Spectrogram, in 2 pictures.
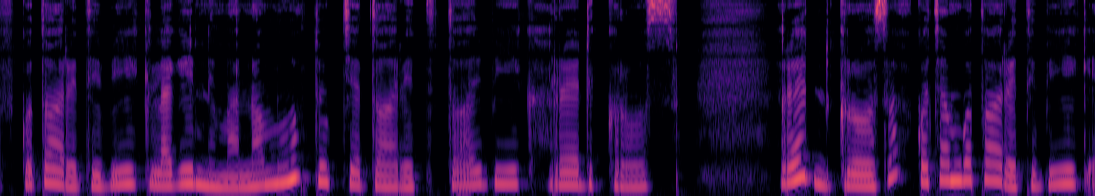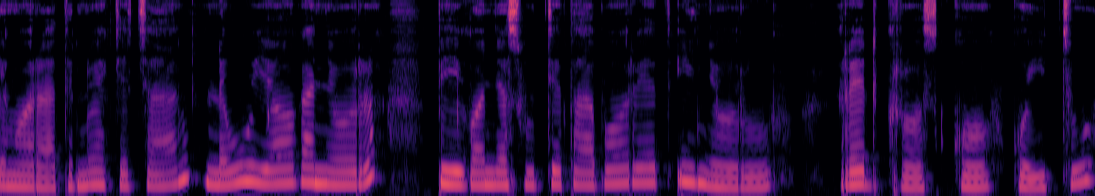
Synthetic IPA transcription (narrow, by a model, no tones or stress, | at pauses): kotɔɾetibiklaɡinimanɔmutuk̚t͡ʃetɔɾeti̥tɔ̰jbikrɛdkɾos | rɛdkɾoskot͡ʃamɡotɔɾetibikḛŋɔɾatinwɛk̚t͡ʃet͡ʃaŋneujɔkaɲoɾpikɔɲɔsutetabɔɾetiɲoɾu | rɛdkɾoskokoitu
